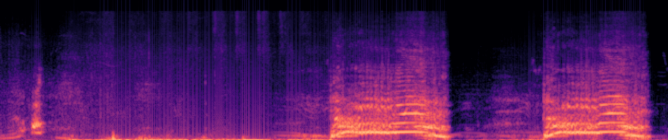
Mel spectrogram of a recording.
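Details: A lion greeting gives two deep, drawn-out roars, each rising then falling, with quieter rumbling before them.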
